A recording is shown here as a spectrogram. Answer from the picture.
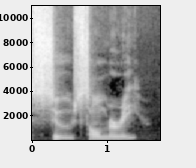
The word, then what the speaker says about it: Sault Ste. Marie: And then they were going to attack from Buffalo across the Niagara River and from Detroit to Windsor and from, how do you say it? Sault Ste. Marie? – Yeah, actually, that's pretty good.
